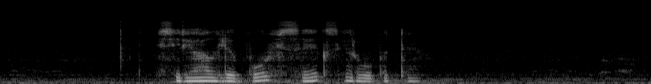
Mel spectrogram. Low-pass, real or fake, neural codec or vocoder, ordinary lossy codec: none; real; none; none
